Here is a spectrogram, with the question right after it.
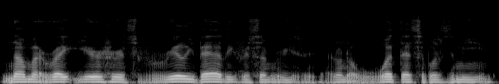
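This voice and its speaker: A man talking in a halting, rambling monologue, murmuring and pausing with frequent low hums. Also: level tone, gravelly, dark tone.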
